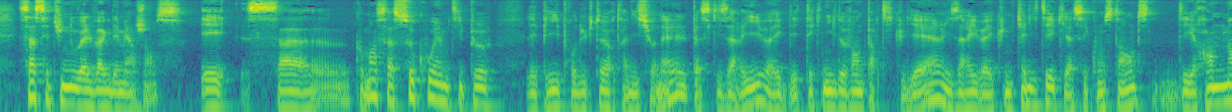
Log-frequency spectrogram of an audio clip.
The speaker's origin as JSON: {"language": "French", "country": "France", "said": "en tant que Français, j'ai du mal à le dire comme ça"}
